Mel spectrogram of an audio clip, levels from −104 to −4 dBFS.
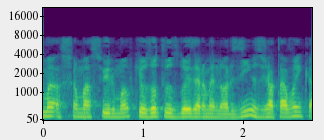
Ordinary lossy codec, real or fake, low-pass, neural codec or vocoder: none; real; 7.2 kHz; none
